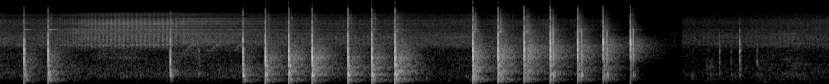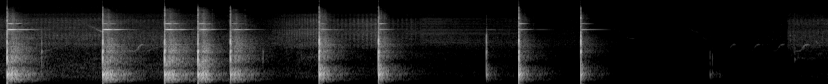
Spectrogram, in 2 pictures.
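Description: Hammer driving galvanized twist-shank nails into 2x6 tongue-and-groove wood roof decking: runs of quick blows, several to each nail, with a high metallic ring on some of the later strikes. The hammering stops about two seconds before the end.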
